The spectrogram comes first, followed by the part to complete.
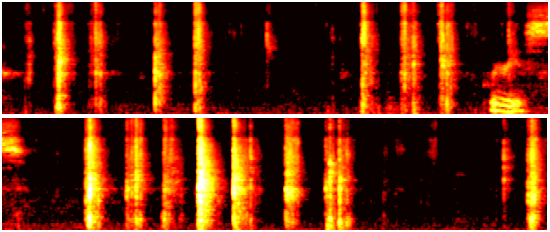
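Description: A tarot deck being shuffled by hand: a string of sharp, irregular card snaps and slaps, more of them in the second half. A short voiced hum comes about five seconds in.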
